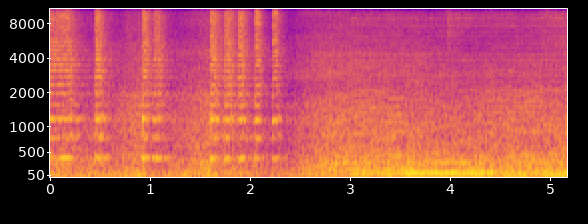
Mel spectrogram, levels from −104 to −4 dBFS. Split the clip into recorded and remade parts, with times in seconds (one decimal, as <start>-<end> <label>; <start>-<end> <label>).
0.0-3.0 recorded; 3.0-5.2 remade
